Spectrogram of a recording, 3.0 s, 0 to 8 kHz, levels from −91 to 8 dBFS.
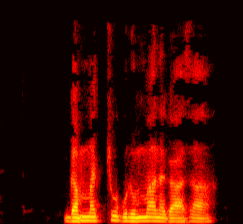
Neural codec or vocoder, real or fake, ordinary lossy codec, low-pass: codec, 16 kHz, 2 kbps, FreqCodec, larger model; fake; MP3, 32 kbps; 7.2 kHz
